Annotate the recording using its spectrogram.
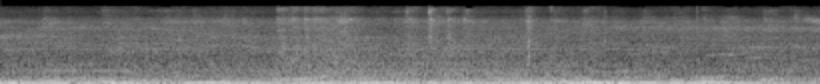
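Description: Fairground sound: a steady, loud low rumble of amusement-ride machinery, with music playing over it.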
